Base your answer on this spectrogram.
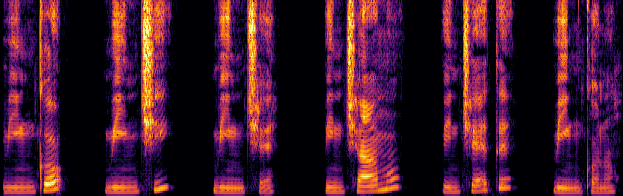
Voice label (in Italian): Vincere coniugazione, Italian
